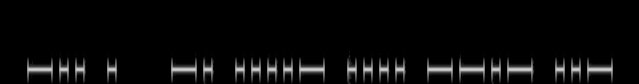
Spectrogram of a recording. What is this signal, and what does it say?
Morse code, heard as a keyed tone, about 15 wpm, 700 Hz. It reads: DE N4HQU
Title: SOTA QSO Practice 15wpm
